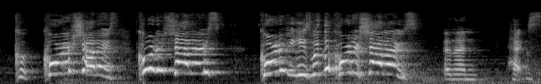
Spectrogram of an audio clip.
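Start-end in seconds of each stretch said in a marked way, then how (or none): 0.1-4.1 very loud, shrill, high, repeated yelling. Playing a character, the speaker shouts at everyone: shouting. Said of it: "I'm just going to shout".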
